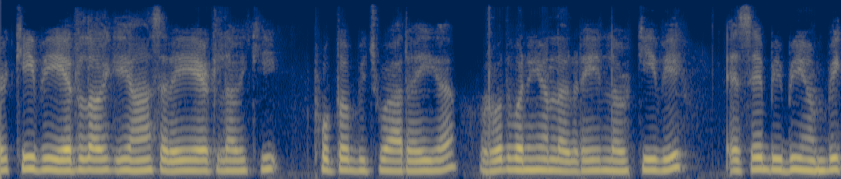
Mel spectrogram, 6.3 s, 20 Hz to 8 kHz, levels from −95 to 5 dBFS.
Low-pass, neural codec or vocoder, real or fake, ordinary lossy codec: 7.2 kHz; codec, 16 kHz, 0.5 kbps, X-Codec, WavLM features, trained on Multilingual LibriSpeech; fake; none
